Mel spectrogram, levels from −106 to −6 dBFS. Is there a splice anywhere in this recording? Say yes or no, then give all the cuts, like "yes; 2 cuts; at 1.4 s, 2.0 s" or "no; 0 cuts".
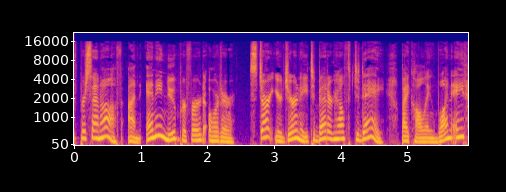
no; 0 cuts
